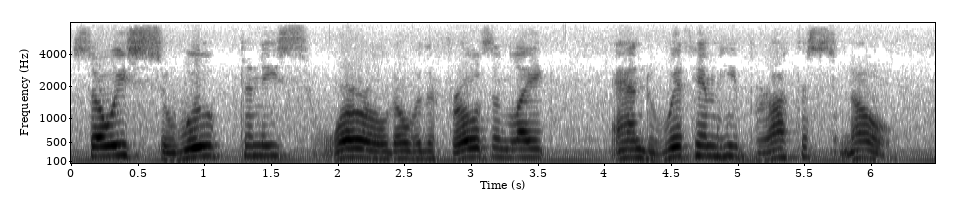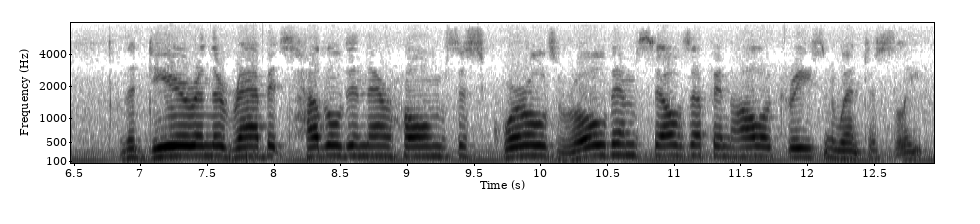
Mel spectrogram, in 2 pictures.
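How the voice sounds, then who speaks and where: A woman's voice: medium pitch, unhurried. An older woman expressively reading a children's story aloud as a narrator. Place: home tape recording. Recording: lo-fi muffled home cassette, loud hum.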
